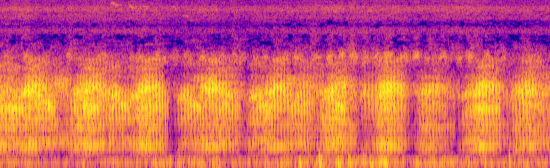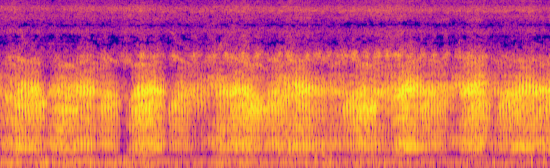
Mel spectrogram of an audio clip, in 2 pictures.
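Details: Indian bullfrogs calling together in the rainy season, a continuous rolling mass of coarse, buzzy croaks, roughly one to two a second, from several overlapping frogs.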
